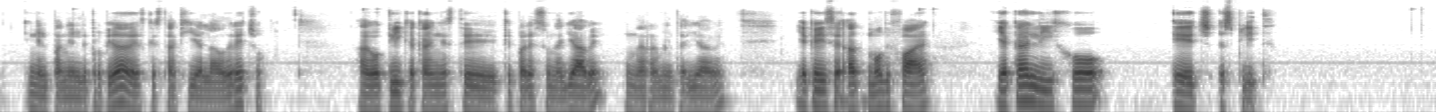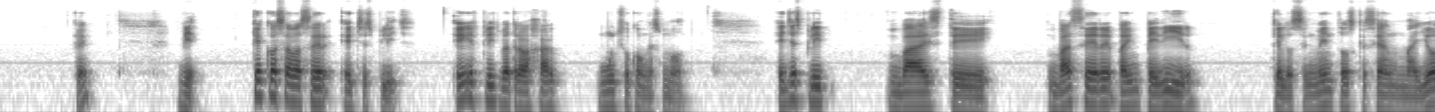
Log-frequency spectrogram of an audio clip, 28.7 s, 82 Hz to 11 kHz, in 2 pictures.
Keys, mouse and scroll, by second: 0.8-2.0 drag, 3.7 click, 9.2 click, 14.1 click.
